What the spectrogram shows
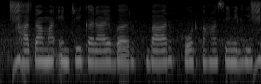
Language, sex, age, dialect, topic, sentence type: Chhattisgarhi, female, 25-30, Western/Budati/Khatahi, banking, question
